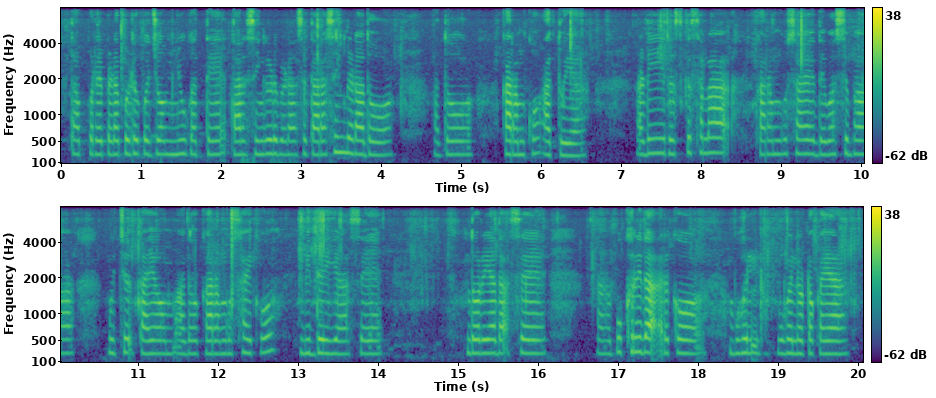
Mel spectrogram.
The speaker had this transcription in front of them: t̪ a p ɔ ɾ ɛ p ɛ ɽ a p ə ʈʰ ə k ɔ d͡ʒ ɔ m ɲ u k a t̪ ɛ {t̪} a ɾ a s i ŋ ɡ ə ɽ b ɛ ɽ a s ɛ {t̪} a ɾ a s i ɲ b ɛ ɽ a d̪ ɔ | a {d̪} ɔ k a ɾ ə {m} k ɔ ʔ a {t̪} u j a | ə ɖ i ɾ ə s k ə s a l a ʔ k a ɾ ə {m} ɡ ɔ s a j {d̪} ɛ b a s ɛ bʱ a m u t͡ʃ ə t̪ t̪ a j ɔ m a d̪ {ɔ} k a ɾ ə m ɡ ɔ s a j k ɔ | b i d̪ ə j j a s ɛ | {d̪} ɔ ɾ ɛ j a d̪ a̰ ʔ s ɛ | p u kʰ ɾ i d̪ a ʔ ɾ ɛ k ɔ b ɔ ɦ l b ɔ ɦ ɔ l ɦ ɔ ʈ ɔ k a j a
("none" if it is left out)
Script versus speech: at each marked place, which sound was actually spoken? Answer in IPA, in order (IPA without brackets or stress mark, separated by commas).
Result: t̪, t̪, d̪, m, t̪, m, d̪, ɔ, d̪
